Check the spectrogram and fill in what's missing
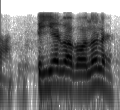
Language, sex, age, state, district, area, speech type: Sindhi, male, 30-45, Maharashtra, Thane, urban, conversation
